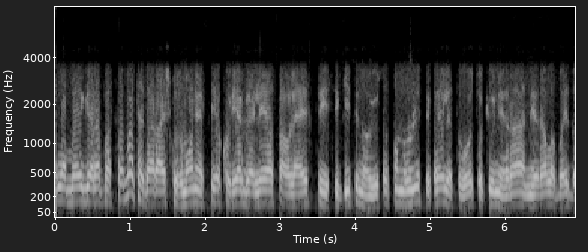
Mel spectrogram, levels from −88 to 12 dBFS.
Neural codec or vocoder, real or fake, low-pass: none; real; 7.2 kHz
